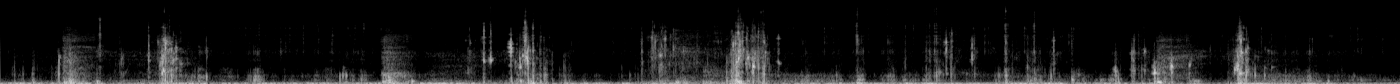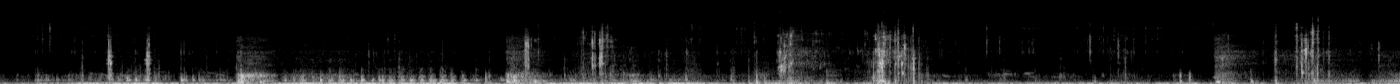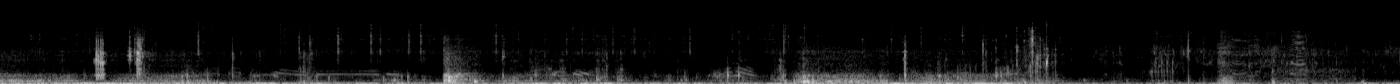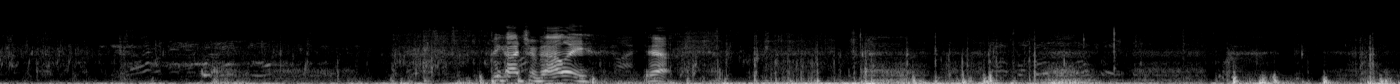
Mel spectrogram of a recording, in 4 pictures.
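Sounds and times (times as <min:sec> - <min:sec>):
water sloshing and gurgling: 0:00.0 - 0:56.0.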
